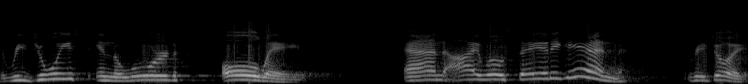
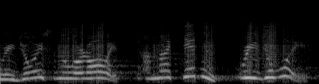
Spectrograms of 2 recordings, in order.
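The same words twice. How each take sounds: First: Slow, measured scriptural command; deliberate command. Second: High, emphatic command; foot-stomping insistence. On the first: Preacher reading Paul's repeated command to the congregation, slow and deliberate. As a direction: read it out slowly, stretching the phrases. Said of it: "the repeat of this command". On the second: Preacher voicing Paul repeating his command, insistent and emphatic. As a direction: stamp it out like you mean it. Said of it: "He's stomping his foot down". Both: Acted.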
